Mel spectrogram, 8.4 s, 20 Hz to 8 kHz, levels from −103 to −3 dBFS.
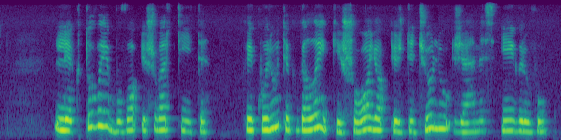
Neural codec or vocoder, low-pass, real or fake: none; 7.2 kHz; real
